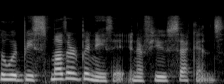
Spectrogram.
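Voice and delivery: ordinary delivery, nothing marked

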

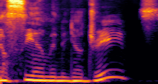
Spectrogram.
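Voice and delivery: bad put-on Irish accent. Quoting Darby's reply from the film scene: bad Irish accent as Darby. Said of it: "I can't do an Irish accent".

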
